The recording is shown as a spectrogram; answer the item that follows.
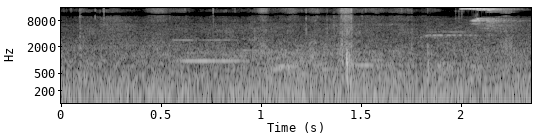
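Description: Supermarket background: a steady low hum, a short faint electronic beep a little over half a second in, and a single sharp click about halfway through as a seasoning bottle is handled on the shelf.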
